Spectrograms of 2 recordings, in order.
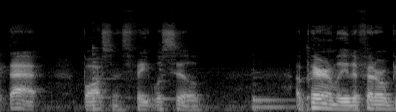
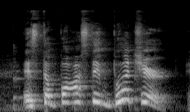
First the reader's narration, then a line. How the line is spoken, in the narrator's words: He screamed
